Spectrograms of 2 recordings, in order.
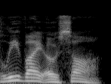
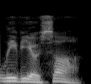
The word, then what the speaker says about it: Wingardium Leviosa: It's Levi Osaw, not Leo Saw.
